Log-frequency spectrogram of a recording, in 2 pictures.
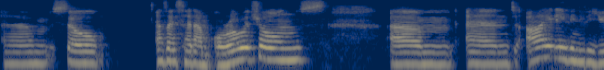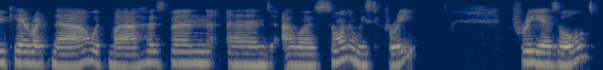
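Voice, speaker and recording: The guest here is a thirty-something French woman in network marketing, speaking slowly in a fairly low voice as she tells stories with frequent fillers during a casual interview. The recording sounds dull and lo-fi.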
